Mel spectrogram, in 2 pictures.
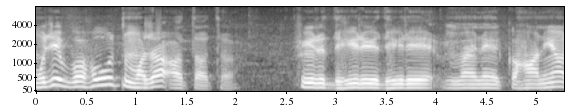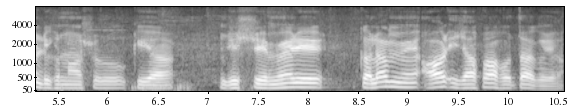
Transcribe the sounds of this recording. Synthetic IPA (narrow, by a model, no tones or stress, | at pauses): mʊd͡ʒʱebɐɦʊt̪mɐzaʔaːt̪at̪ʰa̰ː | pʰɪɾd̪ʱiːɾed̪ʱiːɾemɛ̃ːnekɐɦaːnijãlɪkʰnaʃʊɾukija | d͡ʒɪsːemeːɾe | kɐləmːẽʔɔːɾɪzaːfaɦoːt̪aɡɐja̰ː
